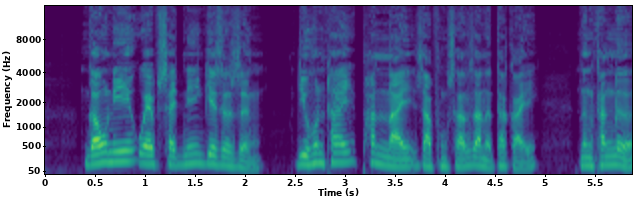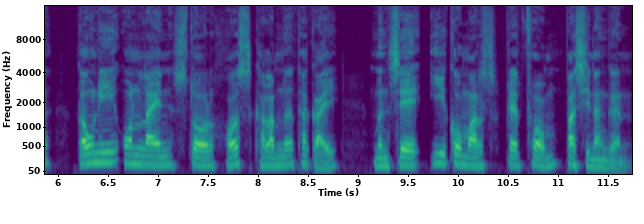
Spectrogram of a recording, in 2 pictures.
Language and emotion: Bodo, neutral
